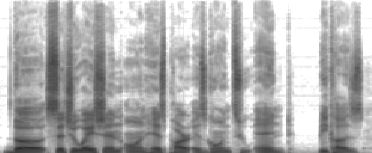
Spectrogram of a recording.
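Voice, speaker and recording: A young man hosts a loose, casual conversation, speaking bluntly and packing his talk with slang. His voice comes through smooth and resonant. The sound is dry and close, with no room around it. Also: medium pitch, dry recording. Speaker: host. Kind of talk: casual podcast chat.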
